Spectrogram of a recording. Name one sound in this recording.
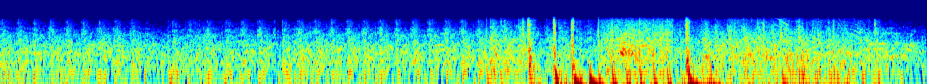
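A rifle fires a short burst of gunshots.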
